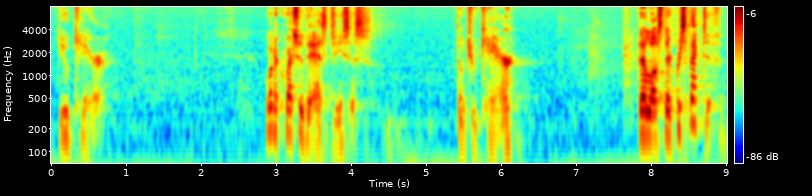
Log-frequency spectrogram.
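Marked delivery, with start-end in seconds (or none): 0.1-0.7 near-whispered, soft and low question; hushed. Retold or imitated. Preacher echoing the disciples' question to Jesus, hushed. 5.4-6.2 soft, low echo of the question; hushed. Retold or imitated. Preacher repeating what the disciples asked Jesus, hushed.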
